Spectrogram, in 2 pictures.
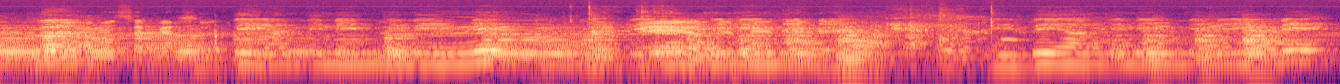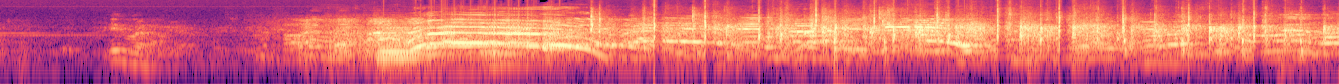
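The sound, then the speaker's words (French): Voices sing a goguette song for about seven seconds, then after a short lull an audience breaks into loud, sustained applause mixed with whoops and cheering that lasts to the end. “N'applaudissez pas, elle va prendre la confiance.”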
